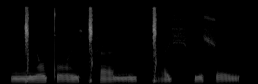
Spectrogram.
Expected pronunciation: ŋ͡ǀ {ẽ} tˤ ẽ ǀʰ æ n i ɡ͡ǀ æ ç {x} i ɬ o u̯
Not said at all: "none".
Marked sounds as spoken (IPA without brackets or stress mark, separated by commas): ĩ, h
